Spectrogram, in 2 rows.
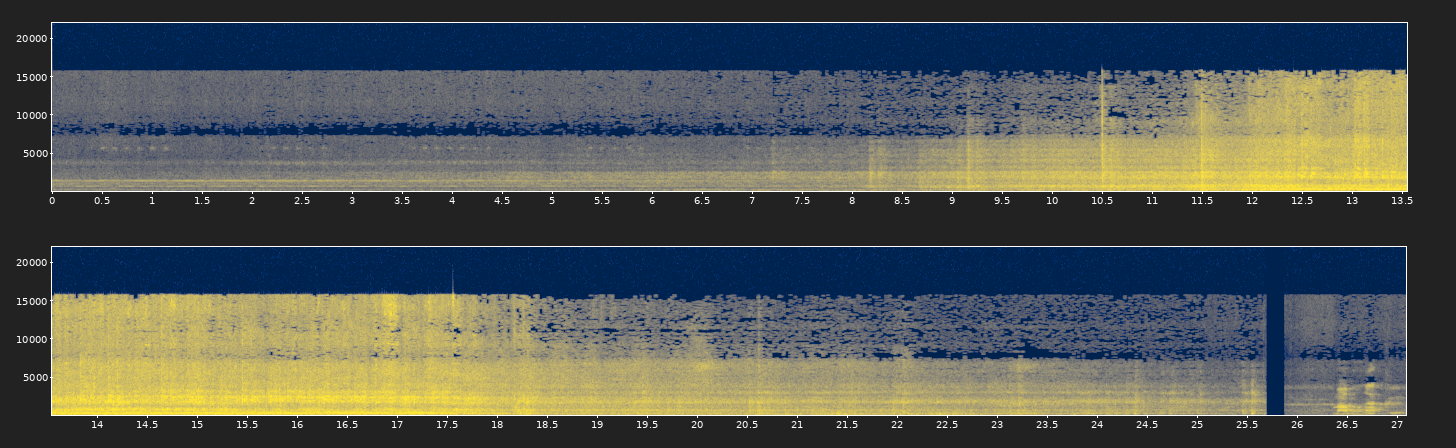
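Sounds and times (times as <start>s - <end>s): electric train passing: 0.0s - 27.0s
wheels clicking over rail joints: 7.0s - 25.7s.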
